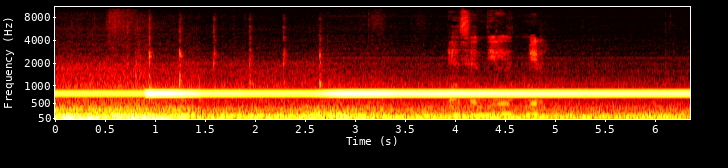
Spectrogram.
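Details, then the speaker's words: Haval H6 HEV while driving: a deafening, steady, piercing single-pitch whine in the cabin over soft road hum, appearing suddenly. It is not the radio or A/C, no warning lights are on, and it continues with the car off; origin unknown. "No está marcando ningún sensor encendido. Pero miren el ruido que tiene. ¿De qué lo que es? No sé. Se escucha súper fuerte."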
